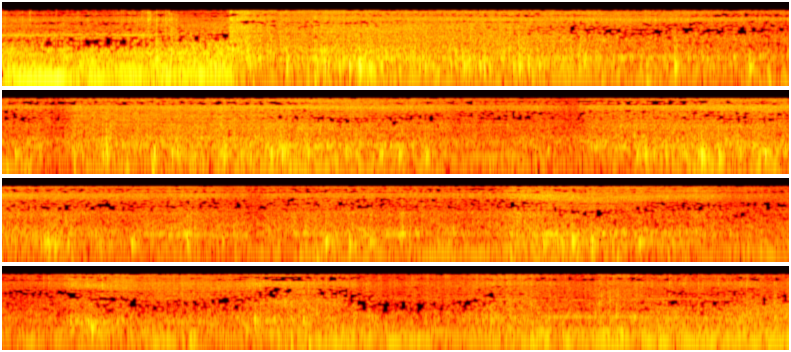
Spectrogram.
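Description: Upright vacuum cleaner running on a shag rug, sucking up loose blue granules that crackle and rattle as they are drawn in. The rush of air rises sharply about two seconds in and then holds steady.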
